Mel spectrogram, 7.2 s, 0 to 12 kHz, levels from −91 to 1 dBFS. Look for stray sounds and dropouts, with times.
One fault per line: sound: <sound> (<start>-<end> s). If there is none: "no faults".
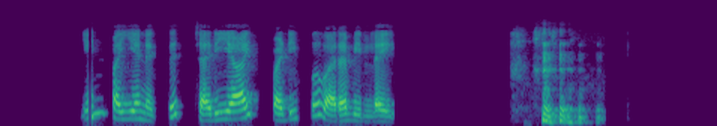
sound: dropout (0.9-0.9 s)
sound: laugh (5.1-6.1 s)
